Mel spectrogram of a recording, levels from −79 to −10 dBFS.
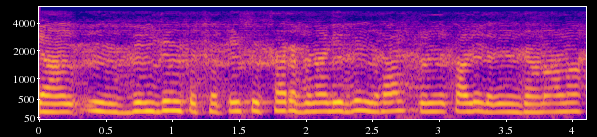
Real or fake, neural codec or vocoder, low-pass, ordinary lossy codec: fake; codec, 44.1 kHz, 2.6 kbps, DAC; 5.4 kHz; none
